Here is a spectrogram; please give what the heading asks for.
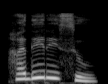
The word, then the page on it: ಹೆದರಿಸು: hedarisu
